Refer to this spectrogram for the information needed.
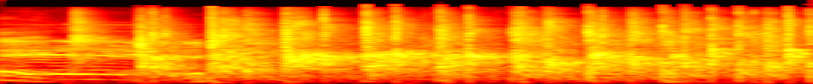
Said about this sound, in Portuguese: Uma salva de palmas, né,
